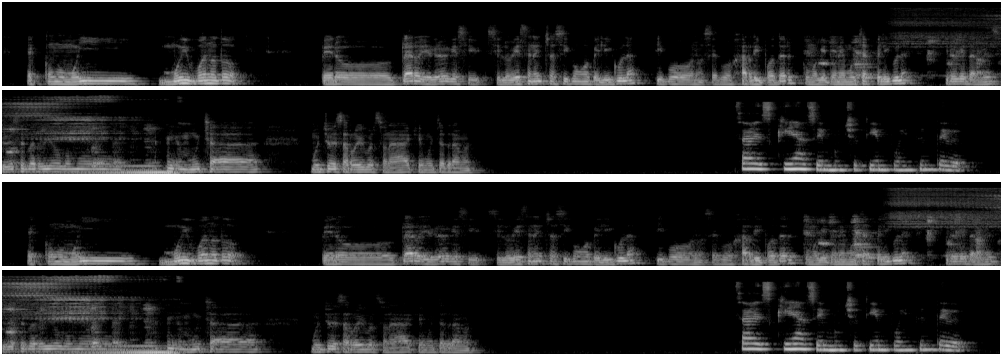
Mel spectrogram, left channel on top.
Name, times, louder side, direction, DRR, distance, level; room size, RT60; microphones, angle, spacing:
voice 1, 0.3-2.4 3.2-9.1 9.4-11.3 11.6-12.6 13.1-14.7, left 3 dB, 55° left, 0.5 m, -28 dB
sound 1, 8.0-11.8, right 2 dB, 75° right, 0.8 m, -31 dB
voice 2, 17.4-19.6, equal, 5° right, 0.3 m, -24 dB
3.6 x 3.0 x 3.5 m
head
